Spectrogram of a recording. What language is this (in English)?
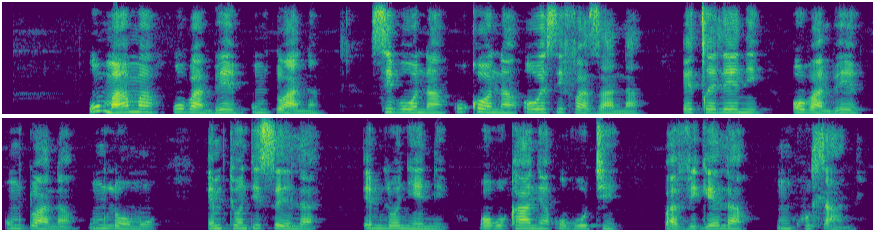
North Ndebele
